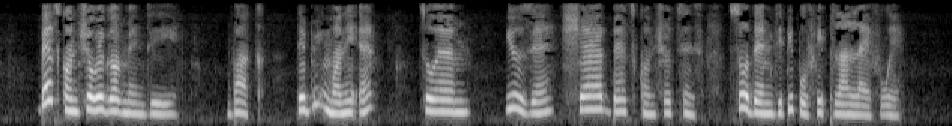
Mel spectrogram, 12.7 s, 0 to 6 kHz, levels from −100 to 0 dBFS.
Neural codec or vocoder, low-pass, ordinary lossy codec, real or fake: codec, 24 kHz, 6 kbps, HILCodec; 5.4 kHz; MP3, 24 kbps; fake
